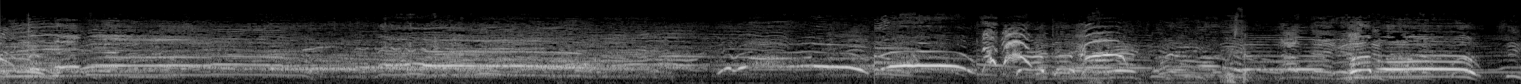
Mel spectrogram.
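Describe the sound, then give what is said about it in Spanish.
A noisy crowd of fans clamors as footballer Rodrigo leaves the Bernabéu in his car, high-fiving the people waiting for him; many voices overlap in shouts and calls, with shrill cries and whoops breaking out more sharply in the second half. “Se oye Guirigay, pero es que ha subido en la imagen chocando la mano con la gente que le esperaba.”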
